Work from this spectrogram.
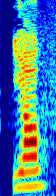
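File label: "yao", Mandarin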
